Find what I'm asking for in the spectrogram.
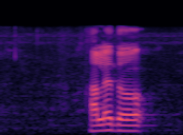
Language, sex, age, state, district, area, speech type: Santali, male, 60+, Jharkhand, Seraikela Kharsawan, rural, spontaneous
